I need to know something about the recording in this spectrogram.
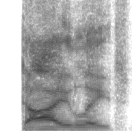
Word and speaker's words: dilate: constricts dilate is big not dilate dilate two two syllables di late so if you go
